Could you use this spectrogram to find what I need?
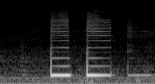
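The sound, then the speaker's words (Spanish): Telephone dialing tones sound as a dropped call is reconnected: three short, steady electronic beeps, the first two loud and the third fainter, over a low background hum. “hubo un pequeño corte, ahí recuperamos la llamada con Pipón”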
